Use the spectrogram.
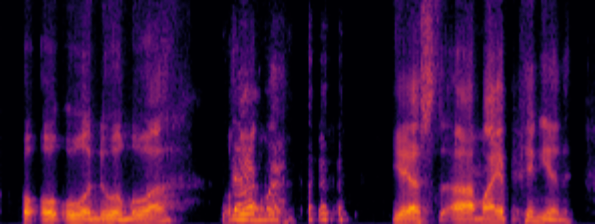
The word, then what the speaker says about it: Oumuamua: Wants to know your opinion of, hopefully I'm pronouncing it correctly, Oumuamua? Oumuamua.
